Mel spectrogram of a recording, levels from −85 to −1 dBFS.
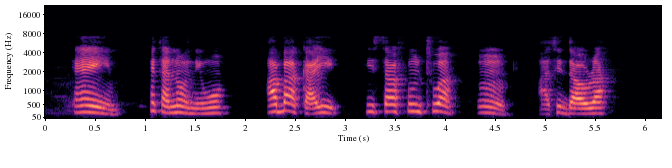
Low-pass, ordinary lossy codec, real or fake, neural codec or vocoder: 7.2 kHz; none; fake; codec, 16 kHz in and 24 kHz out, 1 kbps, XY-Tokenizer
